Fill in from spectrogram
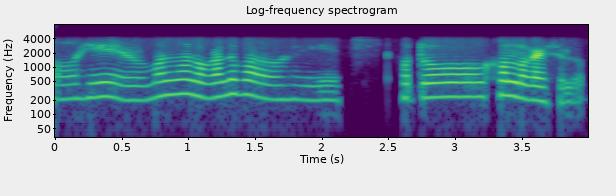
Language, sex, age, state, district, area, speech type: Assamese, female, 18-30, Assam, Dibrugarh, rural, conversation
